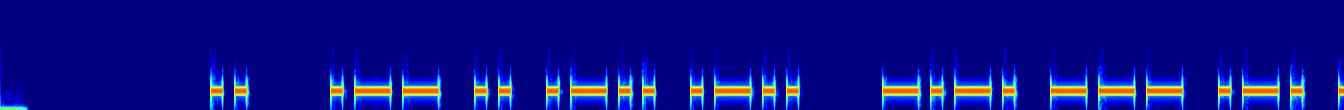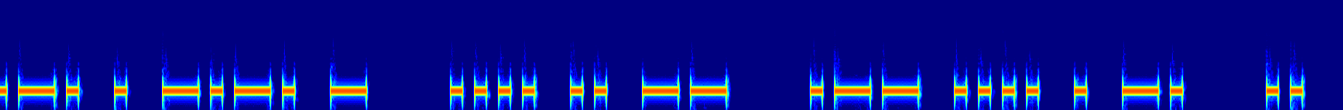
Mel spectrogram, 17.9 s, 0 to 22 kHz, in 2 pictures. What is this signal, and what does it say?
Morse code, heard as a keyed tone, about 16 wpm, 700 Hz. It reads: I WILL CORRECT HIM WHEN I
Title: Sentences from Top 1000 Words - Review Part 2 - 15wpm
